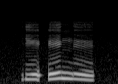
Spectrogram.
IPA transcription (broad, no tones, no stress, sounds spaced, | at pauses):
ɾʲ e ʔ e ŋ ɪ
